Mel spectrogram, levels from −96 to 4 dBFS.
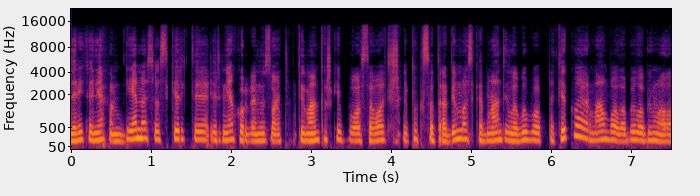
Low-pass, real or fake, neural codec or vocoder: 14.4 kHz; fake; codec, 44.1 kHz, 2.6 kbps, DAC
